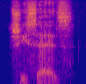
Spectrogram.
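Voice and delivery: usual speaking voice

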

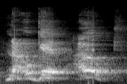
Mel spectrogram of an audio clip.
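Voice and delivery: high, loud and slow bellow; furious slow roar, get out; explosive shout. A narrator's reading. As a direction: explode with the order. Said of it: "he re-, exploded".

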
